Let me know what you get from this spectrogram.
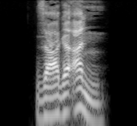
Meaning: inflection of ansagen: 1. first-person singular present 2. first/third-person singular subjunctive I 3. singular imperative
- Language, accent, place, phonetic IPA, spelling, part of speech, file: German, Germany, Berlin, [ˌzaːɡə ˈan], sage an, verb, De-sage an.ogg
